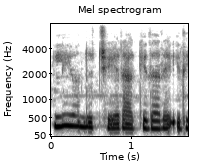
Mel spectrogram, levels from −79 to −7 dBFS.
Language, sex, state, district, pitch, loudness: Kannada, female, Karnataka, Bidar, 210 Hz, -13 LUFS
